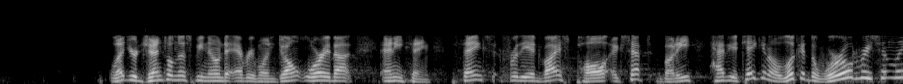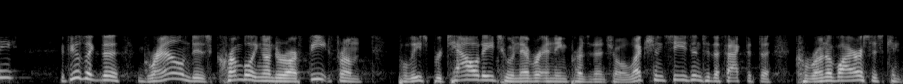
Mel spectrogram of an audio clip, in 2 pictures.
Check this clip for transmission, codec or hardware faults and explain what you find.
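One codec fault runs through the whole speech recording: iLBC codec coding. From start to finish nothing above 4 kHz comes through, and the voice has a plainly audible rough, slightly synthetic grain. iLBC codes each frame's excitation independently of the previous frame, and the texture here fits its 20 ms mode at 15.2 kbps. That frame-by-frame roughness is what separates it from simple telephone band-limiting, which dulls the top end but leaves the voice smooth.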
